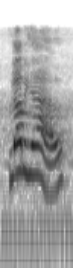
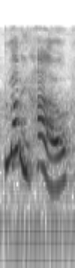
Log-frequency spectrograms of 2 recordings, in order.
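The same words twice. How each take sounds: First: Louder, higher British exclamation with dropped h; broad British accent. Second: Higher, louder posh British question; posh British accent. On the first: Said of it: "would sound particularly British". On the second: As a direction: try "bloody hell" as posh British people would. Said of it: "do posh people say bloody". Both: Shown as a demonstration.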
